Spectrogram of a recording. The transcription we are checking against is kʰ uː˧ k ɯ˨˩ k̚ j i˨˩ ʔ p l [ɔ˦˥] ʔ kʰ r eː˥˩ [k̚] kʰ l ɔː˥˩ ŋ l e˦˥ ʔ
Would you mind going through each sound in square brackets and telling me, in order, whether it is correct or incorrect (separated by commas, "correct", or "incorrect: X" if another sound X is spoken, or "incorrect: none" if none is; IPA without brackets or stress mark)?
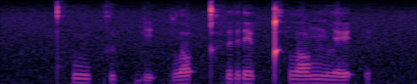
incorrect: ɔ˥˩, incorrect: p̚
